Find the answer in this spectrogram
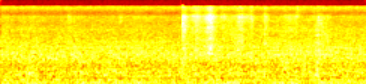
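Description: Quiet room tone with a steady low hum, and a faint brief rustle of tarot cards being handled a little over a second in.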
